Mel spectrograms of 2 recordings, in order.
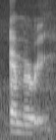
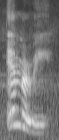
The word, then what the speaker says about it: Emery: girls, and it had Emery, E-M-M-E-R-Y. And at first I was like, how do you pronounce that? Like, you know, so I put it in the Google Translate and it said Emery.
